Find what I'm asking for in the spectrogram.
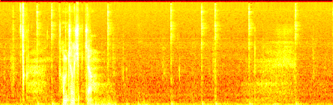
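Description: Computer keyboard keys and a mouse click at close range during copy and paste, sparse sharp ticks spread through the stretch, while a voice speaks briefly near the start.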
